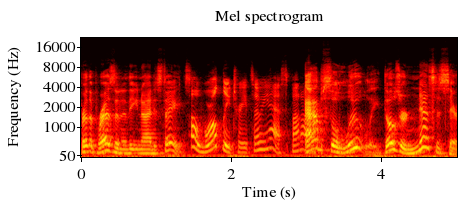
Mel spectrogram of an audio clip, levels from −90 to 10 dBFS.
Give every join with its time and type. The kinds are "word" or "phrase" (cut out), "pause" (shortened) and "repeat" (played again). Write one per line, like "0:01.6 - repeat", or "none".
none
